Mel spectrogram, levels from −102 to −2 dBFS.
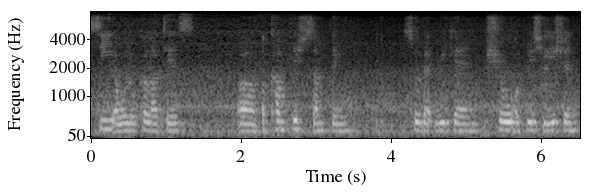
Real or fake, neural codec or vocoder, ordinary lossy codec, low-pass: real; none; Opus, 24 kbps; 7.2 kHz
